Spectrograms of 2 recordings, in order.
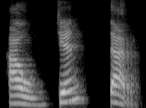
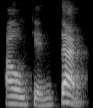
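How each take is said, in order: First: "ahuyentar" muy lento, sílaba por sílaba; separado en sílabas. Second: "ahuyentar" más seguido, marcando TAR al final; acento en última sílaba. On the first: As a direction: di "ahuyentar" como au... yen... tar, con pausas. ("ahuyentar" silabeado despacio para mostrar la tónica) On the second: ("ahuyentar" con la fuerza de voz en TAR) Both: Shown as a demonstration. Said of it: "recae en la última posición".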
